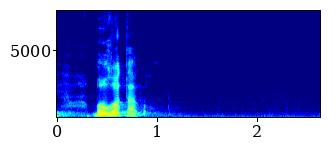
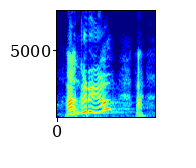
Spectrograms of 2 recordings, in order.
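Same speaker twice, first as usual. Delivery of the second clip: normal talking voice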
